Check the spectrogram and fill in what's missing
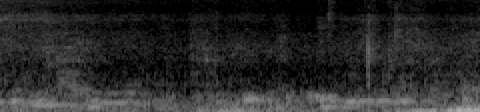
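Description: A pigeon held up for display gives low, soft coos close by, with a quiet murmur of handling noise beneath and a bump at the end.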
